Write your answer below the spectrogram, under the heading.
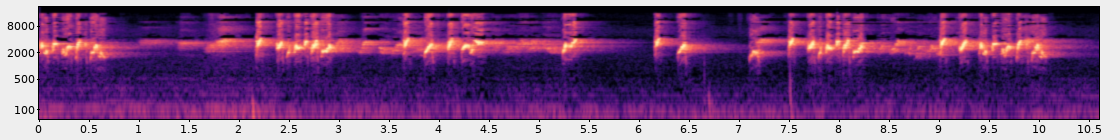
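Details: Red-whiskered bulbul singing its morning training song for competition singing: a steady series of bright, bubbling whistled phrases, each several quick slurred notes, coming every second or so, with occasional drawn notes and a quiet low hum.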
